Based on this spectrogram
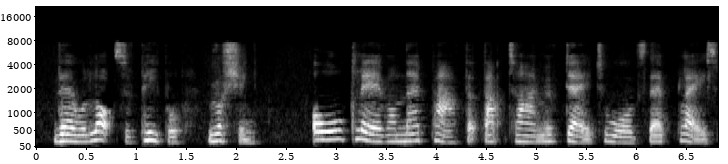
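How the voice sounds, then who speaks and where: A woman with a medium pitch talks at a very slow pace and ordinary pitch variation, with noticeable background noise behind her. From Lancashire, England. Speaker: author reading own novel. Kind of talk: audiobook reading of a novel.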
